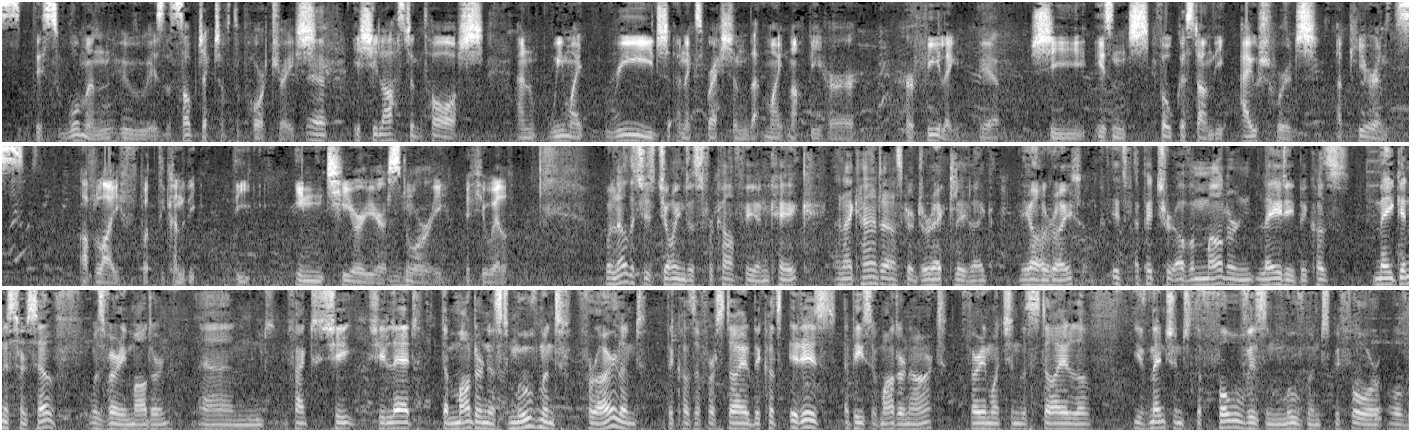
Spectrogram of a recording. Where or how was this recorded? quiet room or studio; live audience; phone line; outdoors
outdoors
